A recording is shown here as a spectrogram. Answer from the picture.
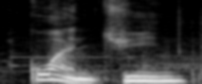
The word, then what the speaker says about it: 冠军: Okay, so 冠军 is fourth tone, first tone.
